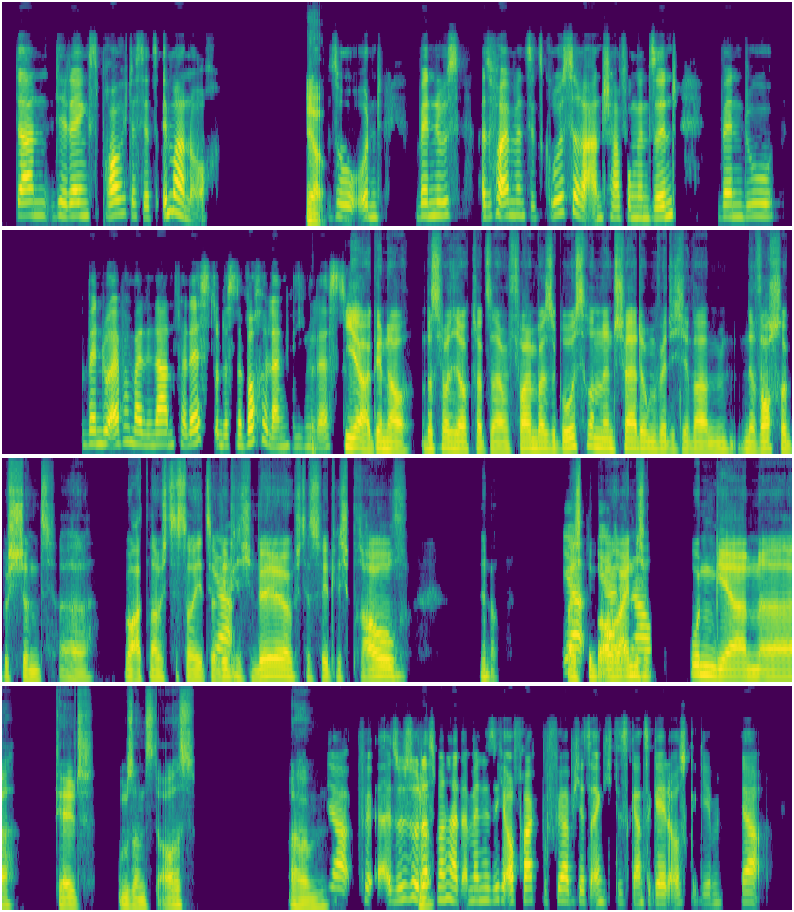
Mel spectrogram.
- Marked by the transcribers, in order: none
- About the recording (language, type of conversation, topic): German, unstructured, Wie gehst du im Alltag mit Geldsorgen um?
